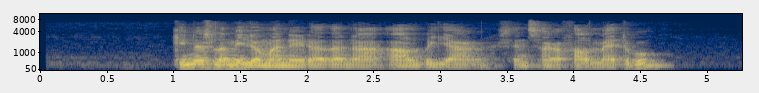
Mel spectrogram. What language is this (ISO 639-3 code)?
cat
